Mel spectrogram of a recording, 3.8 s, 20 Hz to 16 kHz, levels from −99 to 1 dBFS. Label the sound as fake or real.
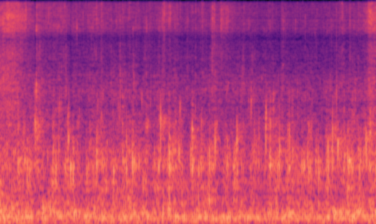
fake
